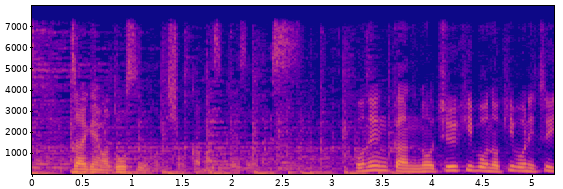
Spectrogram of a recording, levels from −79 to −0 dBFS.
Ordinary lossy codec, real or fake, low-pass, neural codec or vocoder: none; real; 7.2 kHz; none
